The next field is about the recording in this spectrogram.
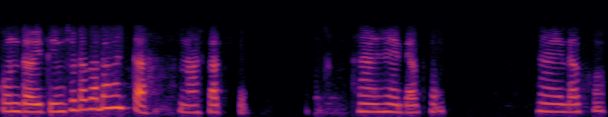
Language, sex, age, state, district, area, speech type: Bengali, female, 45-60, West Bengal, Hooghly, rural, conversation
